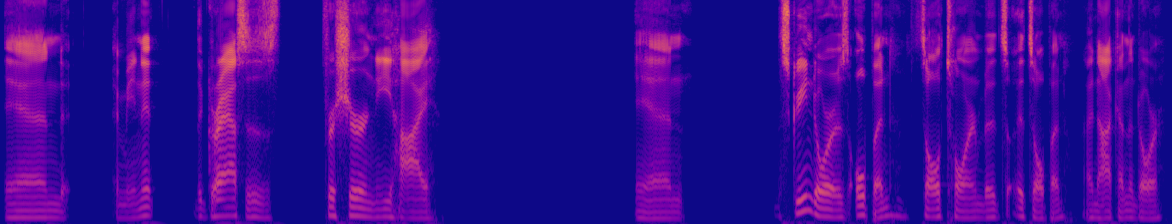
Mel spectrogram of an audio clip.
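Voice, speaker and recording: A man with a smooth, resonant, slightly low voice recounts a survival story in loose, casual storytelling. He rambles, restarts words, and slips other people's lines into his own telling. His voice sounds dry and close, with no room around it. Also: takes it slowly, pauses often, no echo.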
